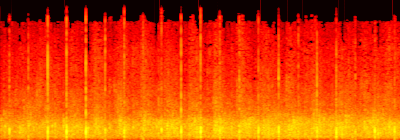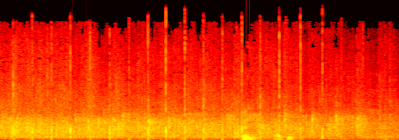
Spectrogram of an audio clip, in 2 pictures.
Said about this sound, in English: I forgot to say one thing, because I just saw the two lovely girls out here, and at the back, the chant that they did was so beautiful. So if you all can just stand up and applaud for them.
